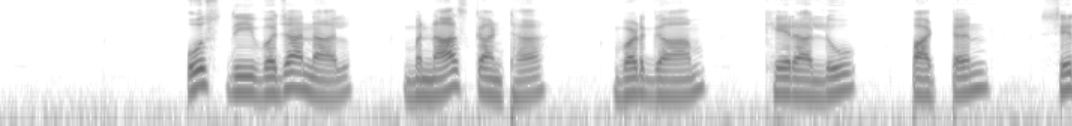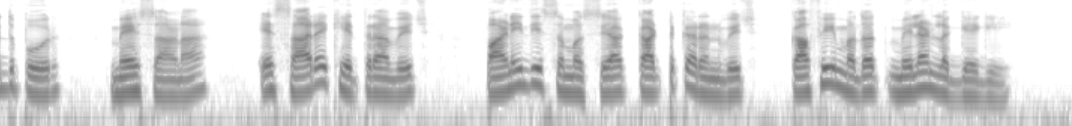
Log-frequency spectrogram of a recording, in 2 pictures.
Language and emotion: Punjabi, neutral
